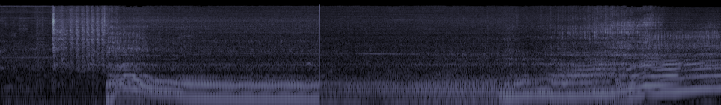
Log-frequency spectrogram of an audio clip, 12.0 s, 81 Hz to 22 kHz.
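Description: Ferrari F430 V8 starting up about two seconds in, flaring briefly and settling to a steady idle. After a sudden break it pulls away and accelerates, its pitch rising, dropping at a gear change and rising again.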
